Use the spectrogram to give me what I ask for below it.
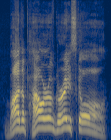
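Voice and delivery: loud, high battle cry raising the sword; heroic shout. Acted. Prince raising the sword shouts the heroic oath. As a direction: call out the magic words with full force.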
